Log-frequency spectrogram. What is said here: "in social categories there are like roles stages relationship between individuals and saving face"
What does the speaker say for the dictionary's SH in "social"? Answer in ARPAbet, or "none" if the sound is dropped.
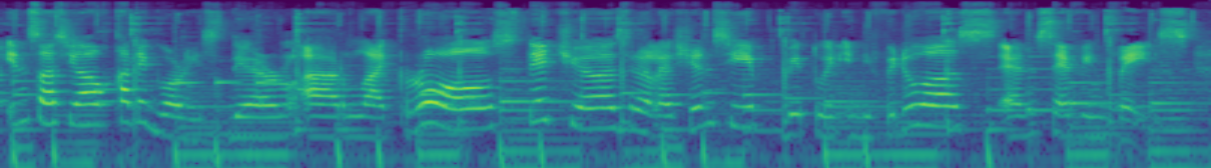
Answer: S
